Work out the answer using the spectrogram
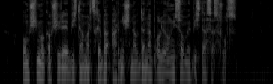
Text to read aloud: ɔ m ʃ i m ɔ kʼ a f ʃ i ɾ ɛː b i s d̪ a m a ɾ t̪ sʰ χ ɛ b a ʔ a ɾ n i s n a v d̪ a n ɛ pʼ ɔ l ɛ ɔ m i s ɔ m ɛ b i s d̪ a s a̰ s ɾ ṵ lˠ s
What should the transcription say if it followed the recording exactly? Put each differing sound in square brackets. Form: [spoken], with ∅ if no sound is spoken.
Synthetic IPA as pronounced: ɔ m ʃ i m ɔ kʼ a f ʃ i ɾ ɛː b i s d̪ a m a ɾ t̪ sʰ χ ɛ b a ʔ a ɾ n i [ʃ] n a v d̪ a n [a] pʼ ɔ l ɛ ɔ [n] i s ɔ m ɛ b i s d̪ a s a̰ s ɾ ṵ lˠ s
